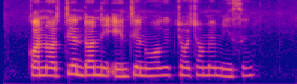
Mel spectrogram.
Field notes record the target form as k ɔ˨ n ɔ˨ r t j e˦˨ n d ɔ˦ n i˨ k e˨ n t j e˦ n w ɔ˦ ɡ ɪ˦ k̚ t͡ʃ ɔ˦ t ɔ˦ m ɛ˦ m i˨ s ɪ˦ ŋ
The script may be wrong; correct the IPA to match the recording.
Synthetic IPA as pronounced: k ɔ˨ n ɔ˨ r t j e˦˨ n d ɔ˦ n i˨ ʔ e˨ n t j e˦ n w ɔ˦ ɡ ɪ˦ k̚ t͡ʃ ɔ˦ t͡ʃ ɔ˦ m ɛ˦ m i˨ s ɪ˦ ŋ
